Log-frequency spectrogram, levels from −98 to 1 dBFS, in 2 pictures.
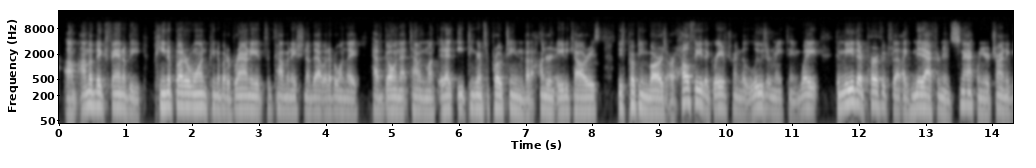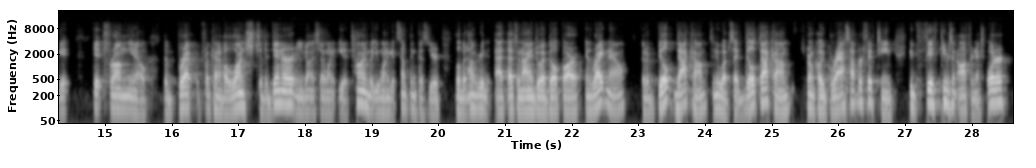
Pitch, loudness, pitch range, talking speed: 100 Hz, -25 LUFS, 90-115 Hz, 275 wpm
